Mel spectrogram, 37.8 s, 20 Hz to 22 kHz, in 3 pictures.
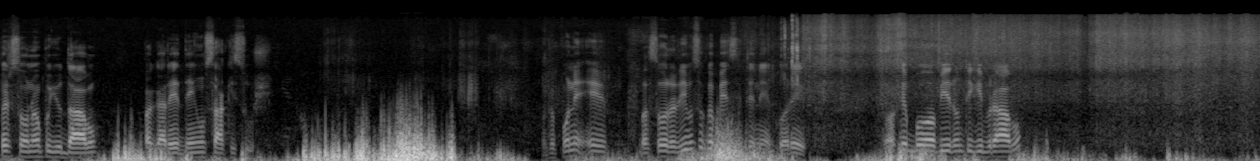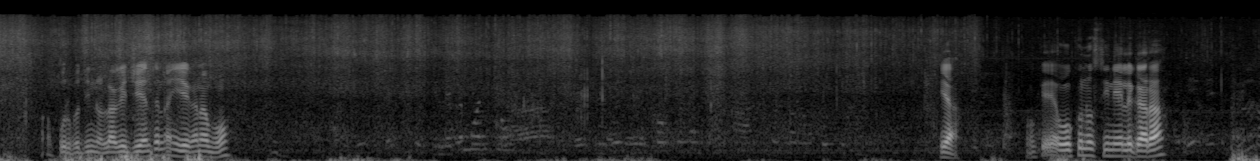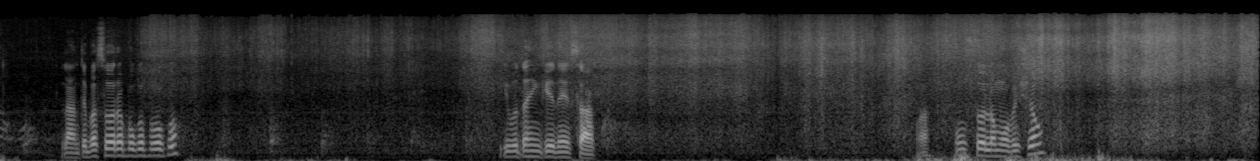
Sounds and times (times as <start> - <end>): Speech: 0.0 - 3.0, 5.5 - 8.1, 8.9 - 10.2, 13.1 - 15.0, 22.9 - 27.0, 30.2 - 31.2, 34.4 - 35.7.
